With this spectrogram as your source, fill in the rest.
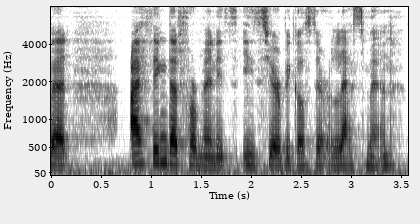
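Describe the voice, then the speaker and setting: A woman with a Spanish accent, fairly low in pitch, at a fairly quick pace. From Uruguay. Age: 30s. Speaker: opera singer. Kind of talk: interview. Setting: TV talk show studio. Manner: halting.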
